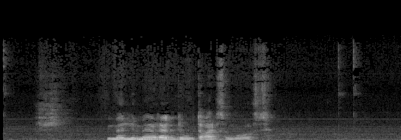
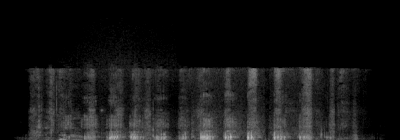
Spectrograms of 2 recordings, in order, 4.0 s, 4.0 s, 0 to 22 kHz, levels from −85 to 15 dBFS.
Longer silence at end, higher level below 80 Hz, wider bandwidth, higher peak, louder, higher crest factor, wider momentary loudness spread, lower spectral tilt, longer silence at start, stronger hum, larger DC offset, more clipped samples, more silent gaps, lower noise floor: first, 1.3 s vs 0.45 s; second, -56 dBFS vs -50 dBFS; about the same, 15.5 kHz vs 14.5 kHz; first, -2 dBFS vs -6 dBFS; first, -19 LUFS vs -30 LUFS; second, 20 dB vs 26 dB; about the same, 21 LU vs 19 LU; first, -7 dB/octave vs -4.5 dB/octave; about the same, 0.4 s vs 0.3 s; neither; neither; neither; neither; about the same, -50 dBFS vs -53 dBFS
